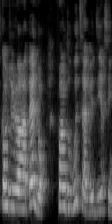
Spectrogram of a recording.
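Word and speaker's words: fanm doubout: o u B O U t ça se prononce pas F about c'est F doubout comme je le rappelle donc F debout ça veut dire c'est une expression créole qui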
